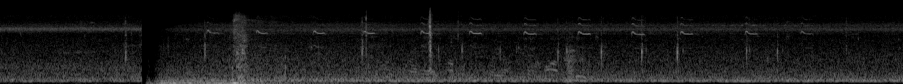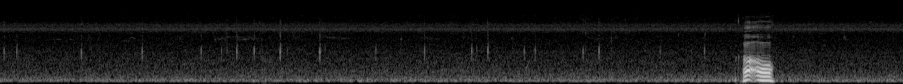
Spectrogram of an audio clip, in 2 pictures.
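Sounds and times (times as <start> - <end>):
steady outdoor hiss: 0.0 - 18.0
small bird chirping: 1.6 - 8.2
faint ticks: 5.5 - 16.2.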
